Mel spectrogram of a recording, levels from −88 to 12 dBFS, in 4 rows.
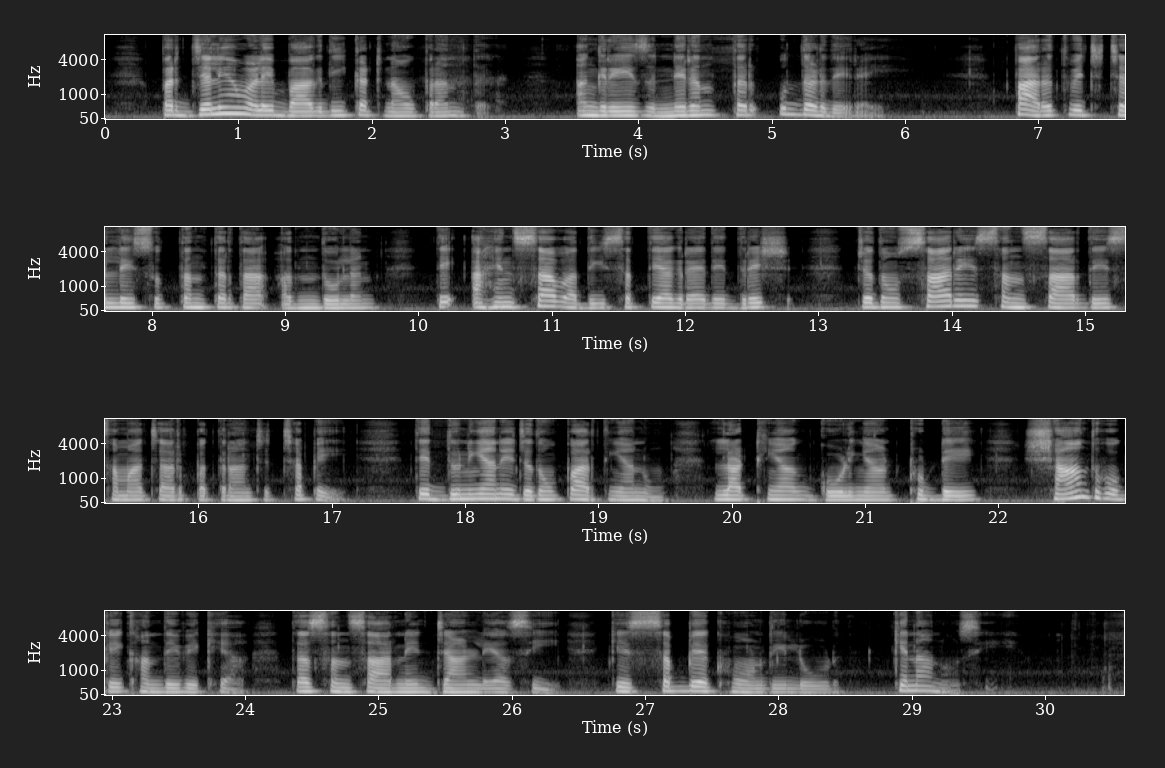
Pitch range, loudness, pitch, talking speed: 135-170 Hz, -17 LUFS, 155 Hz, 110 wpm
